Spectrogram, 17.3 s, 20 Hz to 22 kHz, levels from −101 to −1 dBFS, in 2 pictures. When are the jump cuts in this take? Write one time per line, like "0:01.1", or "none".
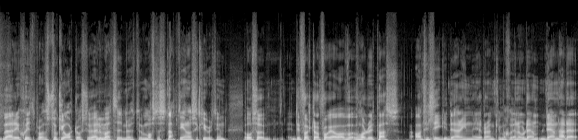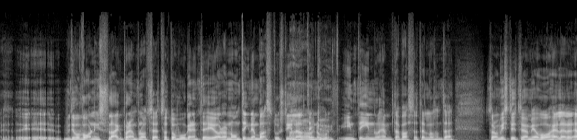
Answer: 0:03.6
